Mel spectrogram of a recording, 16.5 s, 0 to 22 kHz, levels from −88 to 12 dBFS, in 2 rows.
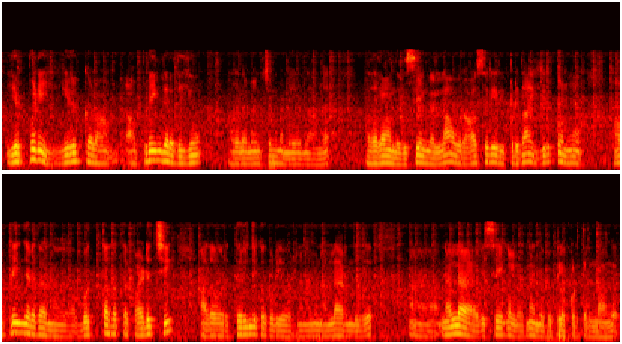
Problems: background sounds at intervals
